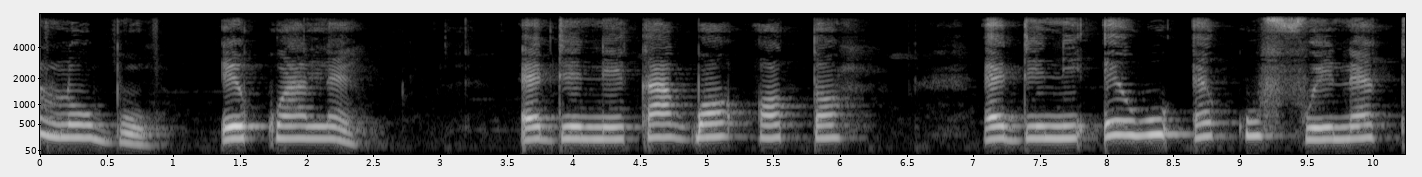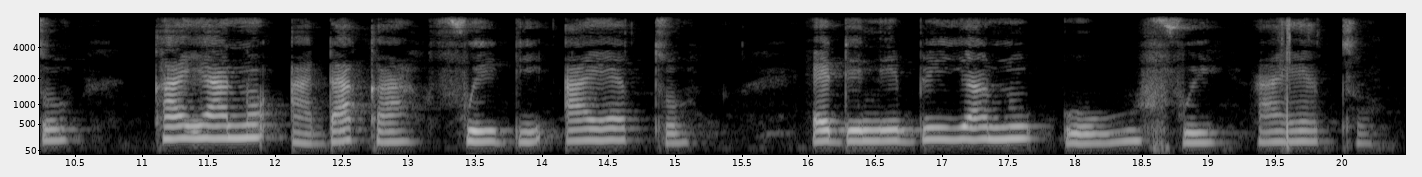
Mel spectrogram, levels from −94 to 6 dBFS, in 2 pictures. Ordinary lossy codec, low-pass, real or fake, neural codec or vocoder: AAC, 48 kbps; 7.2 kHz; real; none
